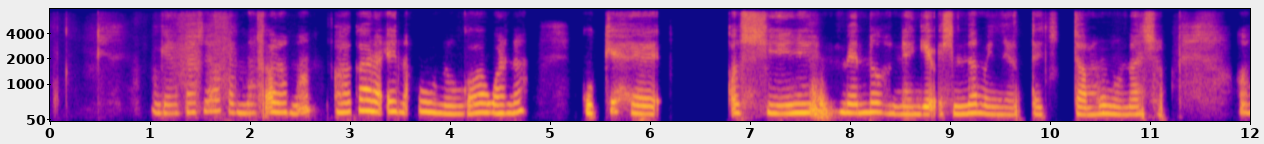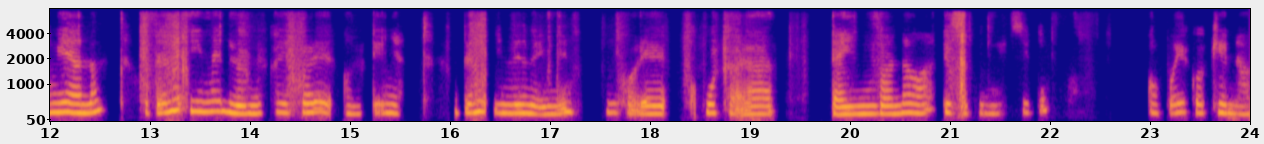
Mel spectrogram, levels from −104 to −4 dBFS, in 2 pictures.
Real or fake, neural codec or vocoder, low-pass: fake; codec, 44.1 kHz, 2.6 kbps, DAC; 7.2 kHz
